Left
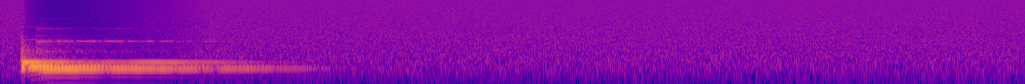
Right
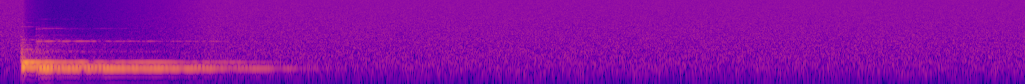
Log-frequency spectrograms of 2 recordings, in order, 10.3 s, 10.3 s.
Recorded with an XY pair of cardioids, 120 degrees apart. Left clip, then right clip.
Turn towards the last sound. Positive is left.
turn(degrees=-5)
